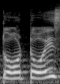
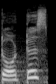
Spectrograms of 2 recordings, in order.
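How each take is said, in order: First: The word ends with a 'toyz' sound. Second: The word ends with a short 'tus' sound. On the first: The speaker calls it wrong. "हम टॉर्टॉइज नहीं बोलते" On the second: The speaker calls it right. "हम टॉर्टस बोलना चाहिए"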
